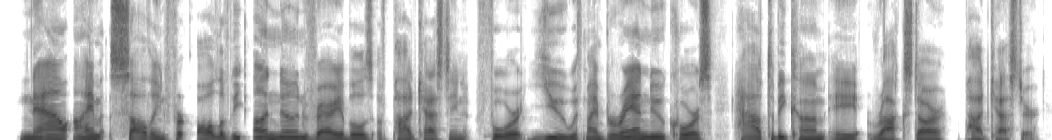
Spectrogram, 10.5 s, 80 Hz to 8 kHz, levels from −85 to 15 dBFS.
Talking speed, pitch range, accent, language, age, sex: 135 wpm, 110-150 Hz, American, English, 20-39, male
